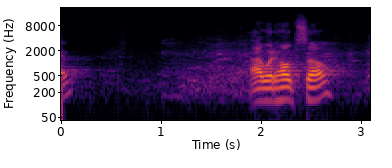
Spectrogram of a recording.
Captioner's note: audience laughing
